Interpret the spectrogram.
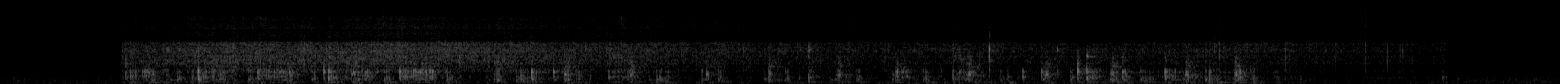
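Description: Chopped onion, garlic, curry leaves and green chillies sizzling in hot oil in a pan as they are stirred with a spoon, with many small clicks and scrapes of the spoon on the pan: the tempering for a kootu. The sizzle starts suddenly about a second in, eases a little, and cuts off abruptly near the end.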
